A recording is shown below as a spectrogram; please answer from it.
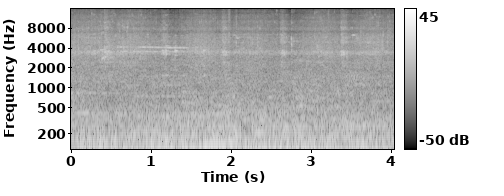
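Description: Steady hum of traffic and street-market background, with a few light clinks of glass soda bottles knocking together in an ice bath as one is pulled out.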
